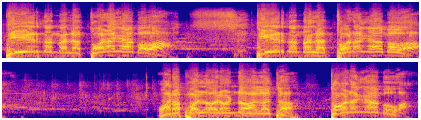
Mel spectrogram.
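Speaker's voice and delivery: high, loud revival shout; full-force preaching. Real, not acted. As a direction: cry out each phrase to rouse the congregation. Preaches new beginnings at full force.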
